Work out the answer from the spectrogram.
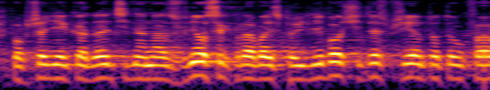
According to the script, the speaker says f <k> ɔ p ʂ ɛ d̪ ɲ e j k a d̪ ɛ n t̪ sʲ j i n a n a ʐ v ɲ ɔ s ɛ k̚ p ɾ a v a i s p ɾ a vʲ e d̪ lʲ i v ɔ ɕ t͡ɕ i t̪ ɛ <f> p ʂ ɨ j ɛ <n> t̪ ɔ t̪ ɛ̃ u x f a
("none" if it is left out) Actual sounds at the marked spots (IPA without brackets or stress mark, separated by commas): p, ʂ, n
